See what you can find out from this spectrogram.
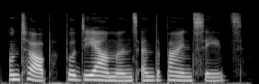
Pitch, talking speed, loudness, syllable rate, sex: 195 Hz, 210 wpm, -17 LUFS, 4.5 syllables/s, female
